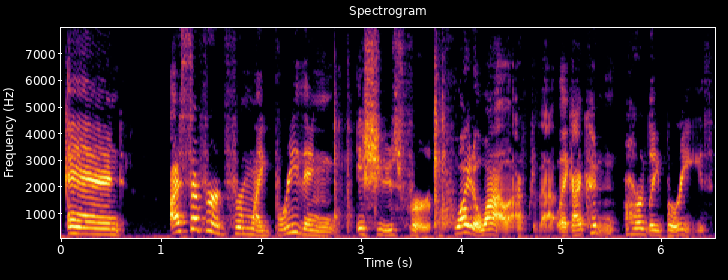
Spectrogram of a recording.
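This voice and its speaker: Young female vlogger, middle-pitched, casual and rambling, candid with the odd swear. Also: sing-song, a little slow, sharp tone, a little hiss or hum, poor audio. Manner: rambling, frequent fillers and restarts; drops into whispered asides. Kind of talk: casual talk to camera.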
